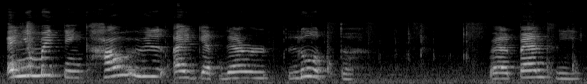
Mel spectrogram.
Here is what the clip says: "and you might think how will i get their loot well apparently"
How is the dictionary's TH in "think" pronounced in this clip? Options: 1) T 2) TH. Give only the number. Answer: 1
